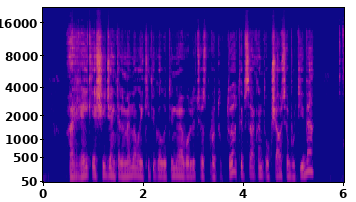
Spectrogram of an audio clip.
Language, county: Lithuanian, Vilnius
